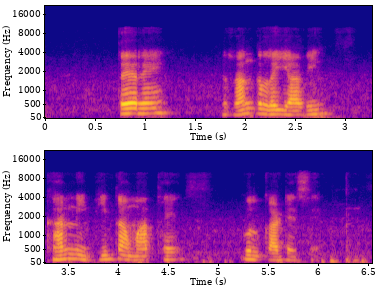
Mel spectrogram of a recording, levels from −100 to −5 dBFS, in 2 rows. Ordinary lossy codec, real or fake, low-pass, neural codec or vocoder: Opus, 24 kbps; fake; 9.9 kHz; vocoder, 22.05 kHz, 80 mel bands, WaveNeXt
